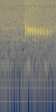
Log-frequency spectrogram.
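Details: Yellow-breasted chat singing in spring in a holler, where several chats chase each other: a single fast run of about ten short, even, clipped notes, steady in pitch, lasting half a second after a quiet start.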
